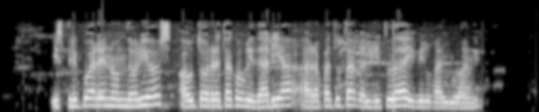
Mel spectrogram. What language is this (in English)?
Basque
